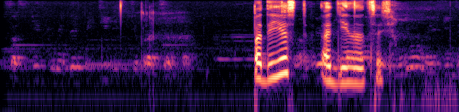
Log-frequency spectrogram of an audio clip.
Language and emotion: Russian, neutral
